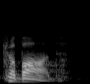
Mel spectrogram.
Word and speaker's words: kabod: I believe that what we have experienced is described in this Hebrew word pronounced kabod. And kabod, sometimes it's translated as glory, but the Hebrew word in the Old Testament for that is kabod, and it means the heavy presence of God.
